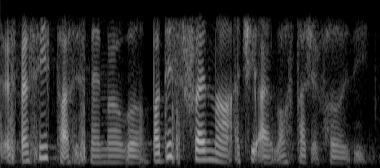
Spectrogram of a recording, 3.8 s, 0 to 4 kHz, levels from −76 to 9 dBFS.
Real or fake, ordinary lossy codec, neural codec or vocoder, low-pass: real; none; none; 3.6 kHz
